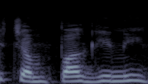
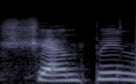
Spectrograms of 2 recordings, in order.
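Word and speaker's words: champagne: अब जिस व्यक्ति को इसका प्रोनाउंसिएशन नहीं पता वो क्या पढ़ेगा इसे, CHAMPA चंपा, GENE जीनी या गिनी. तो आप तो क्या सोचेंगे चंपा गिनी क्या है, जबकि ये चंपा गिनी नहीं है, ये शैम्पेन वर्ड की स्पेलिंग है. तो यहाँ पे हम CH में देख रहे हैं श साउंड आ रहा है.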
